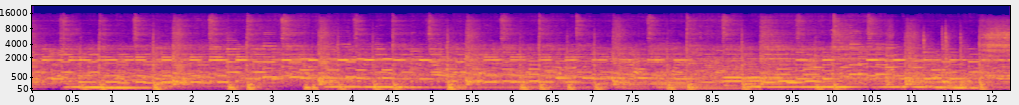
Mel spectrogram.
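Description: Live instrumental trio of fiddle, guitar and drum kit playing, with a busy, steady drum beat under the melody and long low bass notes that come and go.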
